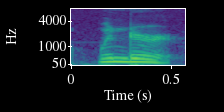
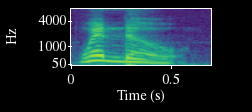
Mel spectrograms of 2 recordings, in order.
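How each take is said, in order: First: "Winder" ending in -er instead of -ow; wife's Kentucky pronunciation. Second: "window" with a clear -oh ending; correcting pronunciation. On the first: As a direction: imitate her Kentucky "Winder". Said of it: "Or she'll open the window". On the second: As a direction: correct her with a full o in "window". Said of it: "No, no". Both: Retold or imitated.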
